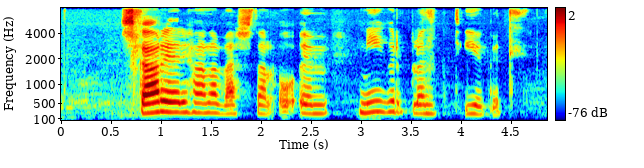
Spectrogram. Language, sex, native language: Icelandic, female, Icelandic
